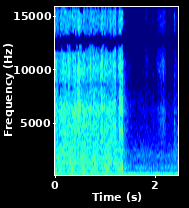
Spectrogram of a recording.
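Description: A small wooden segment rubbed by hand on a sandpaper disc laid flat, lightly scuffing its cured resin seal coat to dull it so the glue-up resin will adhere. The sanding stops suddenly about one and a half seconds in.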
